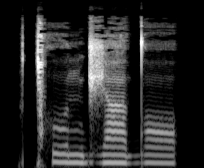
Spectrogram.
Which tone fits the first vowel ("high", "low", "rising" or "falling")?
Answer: low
